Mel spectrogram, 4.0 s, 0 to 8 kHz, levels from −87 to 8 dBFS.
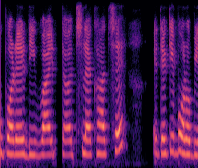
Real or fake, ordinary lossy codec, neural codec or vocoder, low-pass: fake; Opus, 32 kbps; codec, 16 kHz in and 24 kHz out, 1 kbps, XY-Tokenizer; 7.2 kHz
